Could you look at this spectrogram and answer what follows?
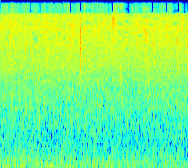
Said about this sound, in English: so it's raining here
